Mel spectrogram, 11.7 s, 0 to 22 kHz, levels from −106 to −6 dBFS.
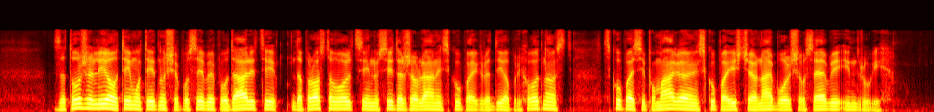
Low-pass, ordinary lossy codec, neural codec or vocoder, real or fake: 7.2 kHz; none; codec, 16 kHz, 4 kbps, X-Codec, WavLM features, trained on Multilingual LibriSpeech; fake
